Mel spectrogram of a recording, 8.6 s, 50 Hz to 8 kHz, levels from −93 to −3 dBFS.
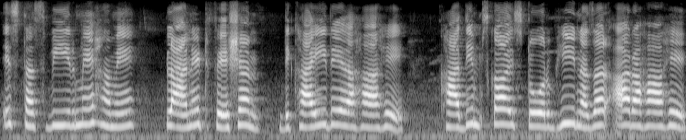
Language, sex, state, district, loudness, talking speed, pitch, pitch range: Hindi, female, Madhya Pradesh, Bhopal, -14 LUFS, 125 wpm, 265 Hz, 245-280 Hz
